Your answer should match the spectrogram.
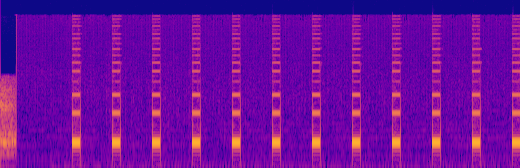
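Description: Final Cut Pro's unrendered-playback beep: a short electronic beep repeating evenly twice a second from about a second in, the editor's signal that the sequence has not been rendered.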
